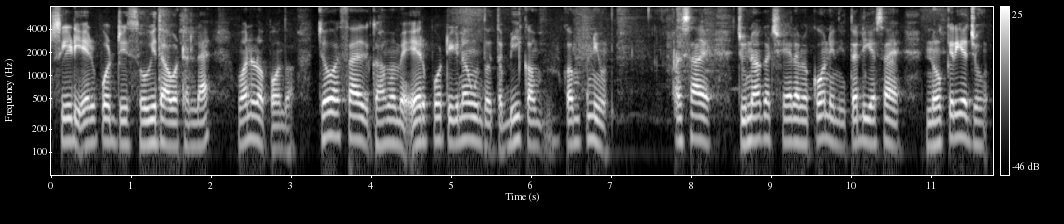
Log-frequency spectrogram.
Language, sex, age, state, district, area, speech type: Sindhi, male, 18-30, Gujarat, Junagadh, rural, spontaneous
